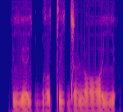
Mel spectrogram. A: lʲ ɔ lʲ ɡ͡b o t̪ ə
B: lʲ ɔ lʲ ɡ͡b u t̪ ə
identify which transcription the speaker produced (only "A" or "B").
A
